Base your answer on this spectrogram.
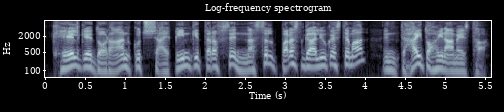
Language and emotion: Urdu, disgusted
